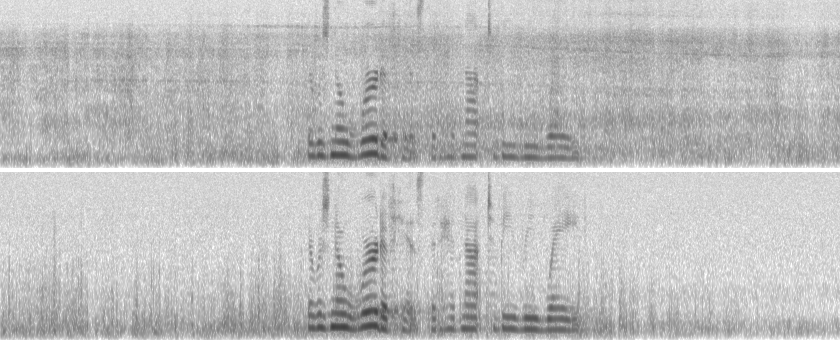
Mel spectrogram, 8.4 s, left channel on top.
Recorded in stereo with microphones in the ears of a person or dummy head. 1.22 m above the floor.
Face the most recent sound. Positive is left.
turn(degrees=-10)  # may be behind; listen again after turning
